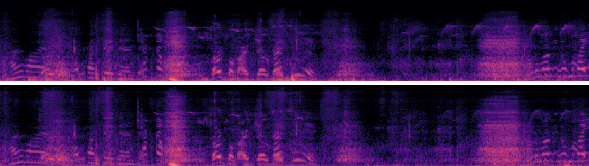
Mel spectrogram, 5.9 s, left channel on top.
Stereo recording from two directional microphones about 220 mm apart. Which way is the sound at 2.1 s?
60° right (ahead or behind).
